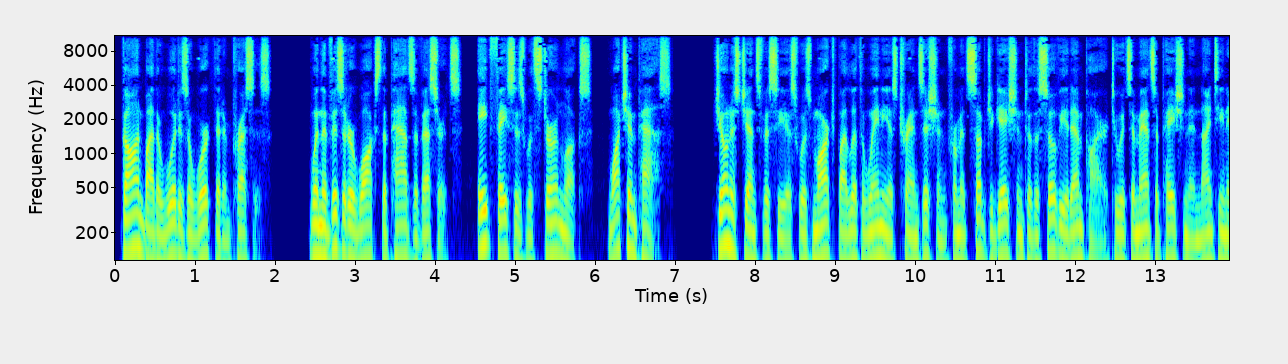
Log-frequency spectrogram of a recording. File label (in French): anglais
